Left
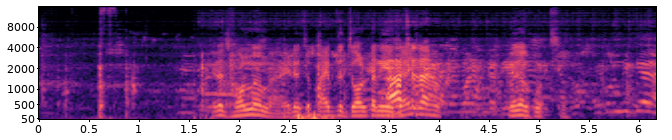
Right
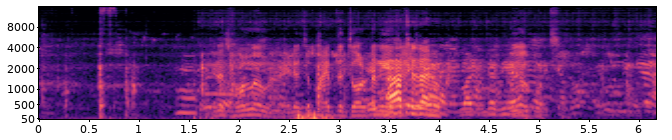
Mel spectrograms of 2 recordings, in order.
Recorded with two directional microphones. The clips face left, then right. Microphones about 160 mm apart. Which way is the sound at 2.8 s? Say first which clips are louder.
Left 7 dB; 90° left.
